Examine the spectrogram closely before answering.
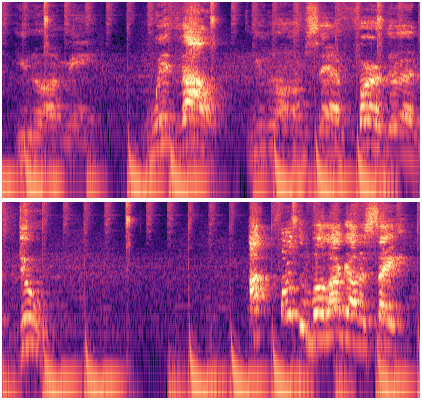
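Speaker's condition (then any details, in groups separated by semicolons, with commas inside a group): No condition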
